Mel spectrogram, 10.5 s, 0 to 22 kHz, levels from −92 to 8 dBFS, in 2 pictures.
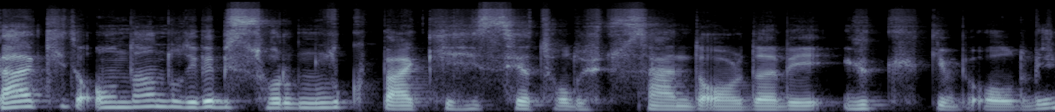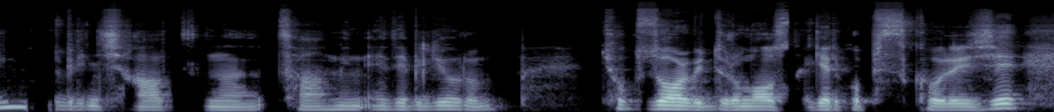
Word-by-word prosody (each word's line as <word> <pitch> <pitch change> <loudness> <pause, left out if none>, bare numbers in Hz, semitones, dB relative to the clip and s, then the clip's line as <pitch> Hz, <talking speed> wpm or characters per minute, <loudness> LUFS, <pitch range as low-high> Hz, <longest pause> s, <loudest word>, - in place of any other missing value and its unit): belki 205 +5 +5
de - - +4
ondan 195 +3 +1
dolayı 190 -2 +2
ve 200 -1 +8
bir - - 0
sorumluluk 165 0 0
belki 125 +1 +4
hissiyatı 130 0 -2
oluştu 110 -1 -6
sende 115 -2 0
orada 105 +1 +2
bir 120 0 -1
yük 135 +1 -7
gibi - - -6
oldu, 100 +4 0
biliyor 150 +4 -2
musun 195 - -2 0.2
bilinçaltını, 100 -2 -6
tahmin 110 +1 -6
edebiliyorum. 115 -1 -4 0.5
Çok 135 0 -6
zor 125 -2 +8
bir 110 -2 0
durum 110 0 +1
olsa 110 0 +3
gerek - - +1
o - - -3
psikoloji 105 +10 +1
120 Hz, 165 wpm, -27 LUFS, 110-160 Hz, 0.5 s, ve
